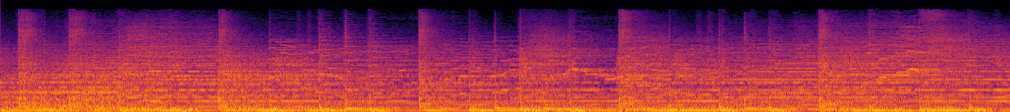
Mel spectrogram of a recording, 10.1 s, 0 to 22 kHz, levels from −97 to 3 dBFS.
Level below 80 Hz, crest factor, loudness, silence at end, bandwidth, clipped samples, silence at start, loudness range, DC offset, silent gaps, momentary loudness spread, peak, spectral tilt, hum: -20 dBFS; 10 dB; -18 LUFS; 0 s; 13.5 kHz; under 0.1%; 0 s; 1 LU; under 0.1%; none; 3 LU; -6 dBFS; -6.5 dB/octave; none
